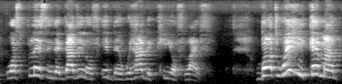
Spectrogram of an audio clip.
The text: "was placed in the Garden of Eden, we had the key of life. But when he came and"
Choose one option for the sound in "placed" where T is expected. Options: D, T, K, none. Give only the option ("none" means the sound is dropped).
T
